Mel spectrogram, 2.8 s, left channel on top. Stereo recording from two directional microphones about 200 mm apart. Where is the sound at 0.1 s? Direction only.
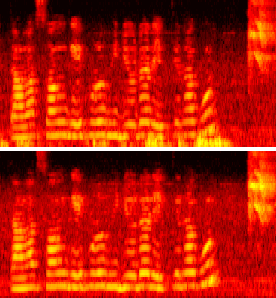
10° left (ahead or behind).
